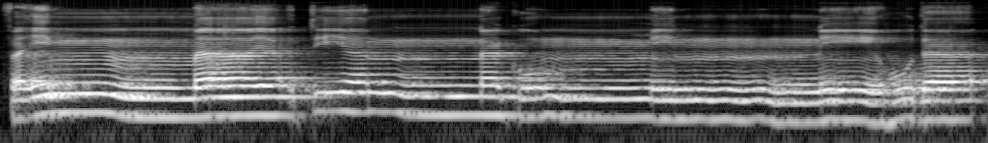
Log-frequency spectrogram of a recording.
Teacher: സാക്കിനത്തായ മീമും ശേഷം ഹറക്കത്തുള്ള മീമും രണ്ടും ഇദ്ഗാം ചെയ്ത് ഇദ്ഗാം ഷഫവി നൽകി ഒറ്റ മീമാക്കി മണിച്ചുകൊണ്ട് ഉച്ചരിക്കണം.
